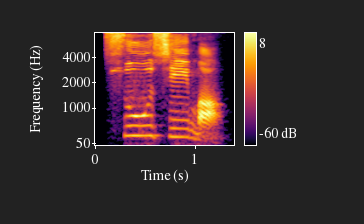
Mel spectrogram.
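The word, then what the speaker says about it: Tsushima: ये यहां जाने के बाद एक हिस्सा ऐसे मुड़ जाता है, का नाम है सुशीमा। सुशीमा ये जापानी नाम है, इसकी स्पेलिंग टी से शुरू होती है, कैपिटल टी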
